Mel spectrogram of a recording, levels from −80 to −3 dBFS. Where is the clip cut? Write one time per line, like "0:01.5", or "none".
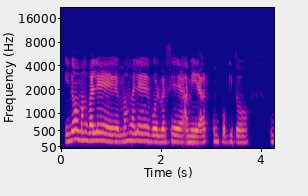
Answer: none

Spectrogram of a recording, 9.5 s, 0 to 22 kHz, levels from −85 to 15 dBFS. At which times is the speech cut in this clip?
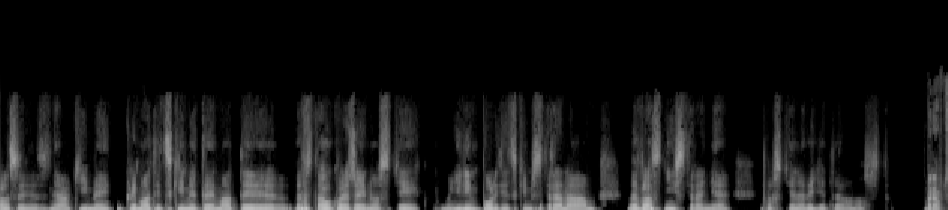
none

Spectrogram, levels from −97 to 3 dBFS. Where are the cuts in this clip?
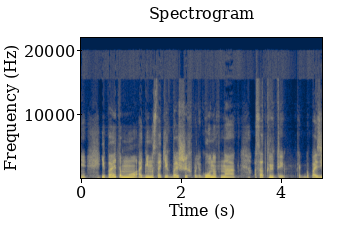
none

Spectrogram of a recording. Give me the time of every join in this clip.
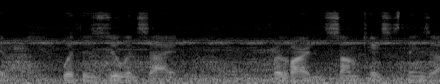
0:02.9

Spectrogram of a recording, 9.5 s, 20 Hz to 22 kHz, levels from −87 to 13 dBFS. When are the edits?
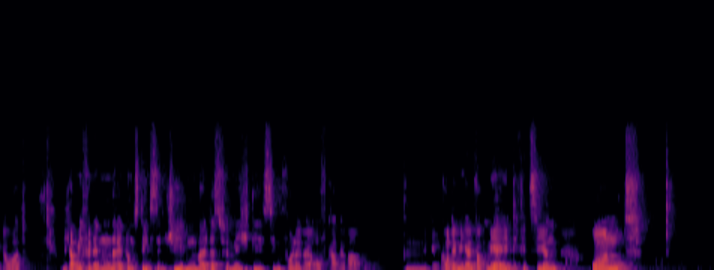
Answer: none

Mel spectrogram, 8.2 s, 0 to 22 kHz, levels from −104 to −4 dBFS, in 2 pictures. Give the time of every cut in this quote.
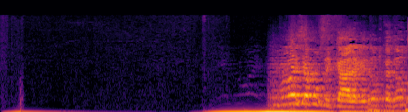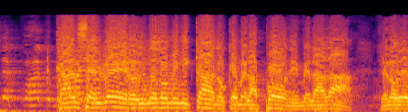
none

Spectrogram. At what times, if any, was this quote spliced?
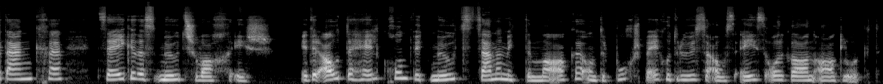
none

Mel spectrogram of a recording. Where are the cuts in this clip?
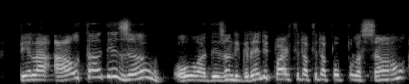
0:03.1

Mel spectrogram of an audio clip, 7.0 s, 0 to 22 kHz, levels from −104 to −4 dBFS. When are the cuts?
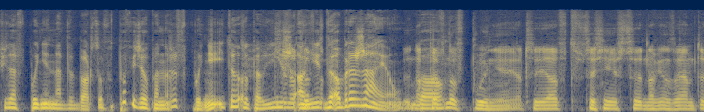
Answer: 0:01.7
0:02.4
0:03.2

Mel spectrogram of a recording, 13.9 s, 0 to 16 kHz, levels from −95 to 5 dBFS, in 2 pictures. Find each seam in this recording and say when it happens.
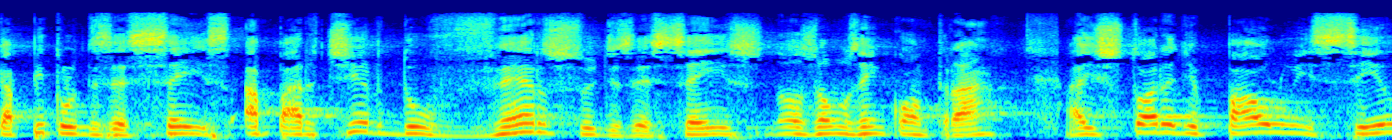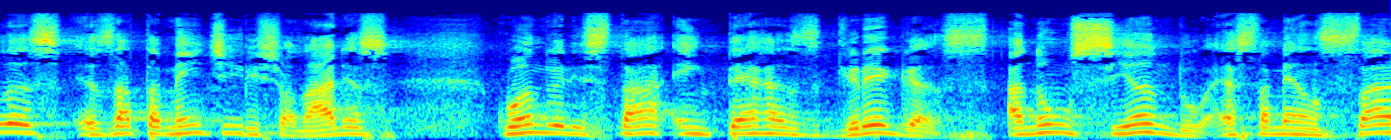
0:05.3
0:08.2

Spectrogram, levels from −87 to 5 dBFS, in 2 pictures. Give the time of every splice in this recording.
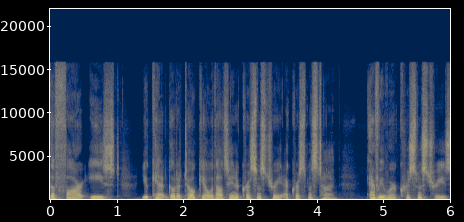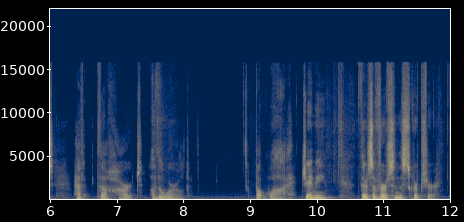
0:06.7
0:07.4
0:09.7

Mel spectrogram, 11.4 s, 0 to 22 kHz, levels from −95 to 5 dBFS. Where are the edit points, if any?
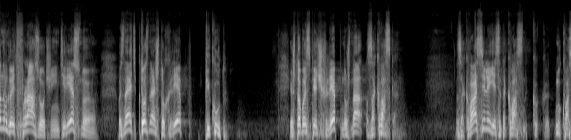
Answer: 0:02.7

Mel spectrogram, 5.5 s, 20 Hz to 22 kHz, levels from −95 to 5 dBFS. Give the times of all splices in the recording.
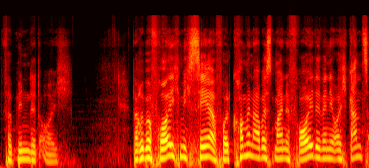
none

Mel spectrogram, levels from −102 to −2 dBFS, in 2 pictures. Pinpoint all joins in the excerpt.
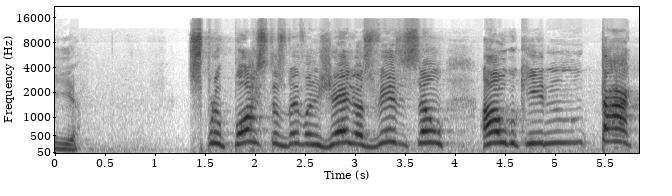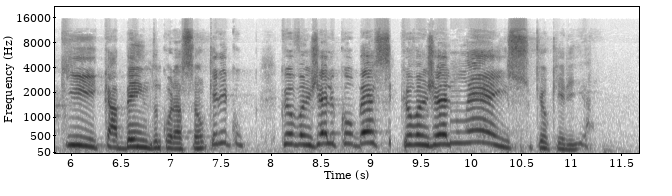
0:06.9
0:09.2
0:09.8

